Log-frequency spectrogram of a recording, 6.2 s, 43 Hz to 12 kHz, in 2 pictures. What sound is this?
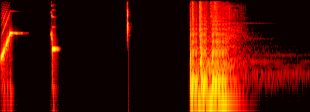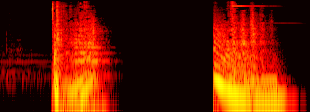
Simple Video game UI sounds for navigating menus or selections
8bit, computer, cute, game, sfx, ui, user-interface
